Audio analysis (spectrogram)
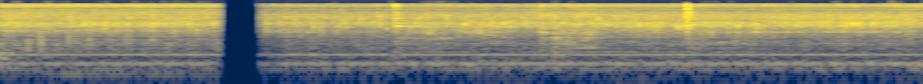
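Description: Fish frying in hot oil in a wok, a dense continuous sizzle with a brief cut partway, steady and close, with occasional light scrapes.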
